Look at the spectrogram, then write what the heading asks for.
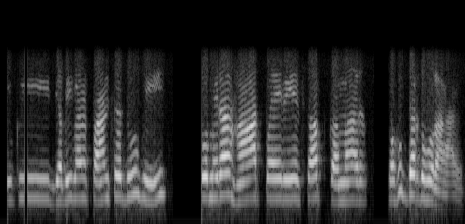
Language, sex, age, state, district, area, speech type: Hindi, female, 60+, Uttar Pradesh, Jaunpur, rural, conversation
